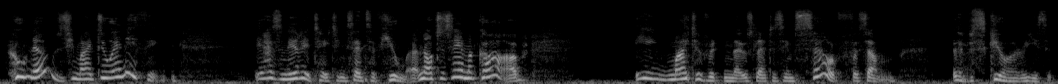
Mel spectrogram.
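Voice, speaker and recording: An actress in an audio drama playing a cold, aggrieved upper-class wife with a formal, pointed way of speaking. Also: female voice, on the high side, sing-song, normal speed, slight background noise. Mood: anxious, insinuating. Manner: formal, haughty, pointed delivery.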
